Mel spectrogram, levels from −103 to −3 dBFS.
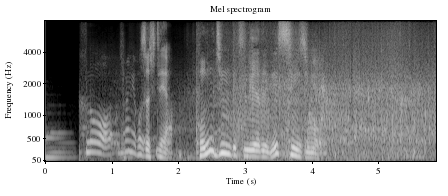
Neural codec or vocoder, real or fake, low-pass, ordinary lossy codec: codec, 16 kHz, 1 kbps, X-Codec, HuBERT features, trained on balanced general audio; fake; none; none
